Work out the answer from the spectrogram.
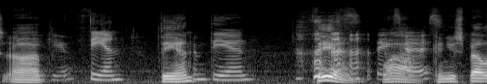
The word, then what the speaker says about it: Tien: So It looks like Tien. Like there's like an H in there. Like, yeah. So I always say like, hi, I'm Tien, like the end of a book.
